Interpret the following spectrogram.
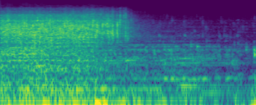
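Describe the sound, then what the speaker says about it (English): Tap water gushes steadily into an apartment sink, a loud broad hiss for the first second that then cuts off abruptly, leaving a faint room tone and a soft clunk near the end. "Here you do this and water comes out."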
